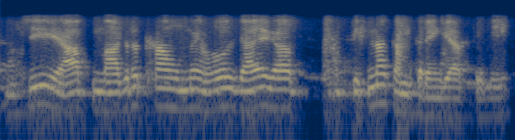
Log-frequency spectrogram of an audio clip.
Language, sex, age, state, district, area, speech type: Urdu, male, 18-30, Uttar Pradesh, Balrampur, rural, conversation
